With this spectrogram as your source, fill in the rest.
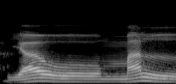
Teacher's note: fathah tanwin bertemu dengan huruf lam, bacaan idgham bila gunnah. Idgham masuk bi dengan la tidak gunnah mendengung.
